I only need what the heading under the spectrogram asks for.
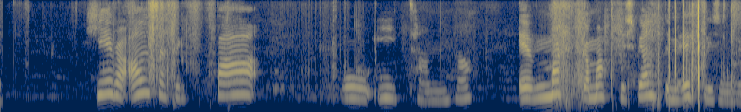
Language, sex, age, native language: Icelandic, female, 11, Icelandic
